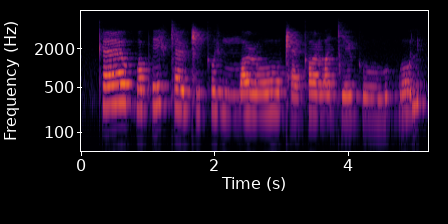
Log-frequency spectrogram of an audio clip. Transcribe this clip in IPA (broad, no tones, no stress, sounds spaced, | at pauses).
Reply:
kʰ æː o̯ ɡ͡b ɒ pʰ e ʒ ǀ æ ɭ ǁ i kʰ o ʒ mː ɒ ɭ oː ǁ æ kʰ ɒ ɭ lˠ i ǀ i ɭ kʰ uː β u ɡ͡b o lʲ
